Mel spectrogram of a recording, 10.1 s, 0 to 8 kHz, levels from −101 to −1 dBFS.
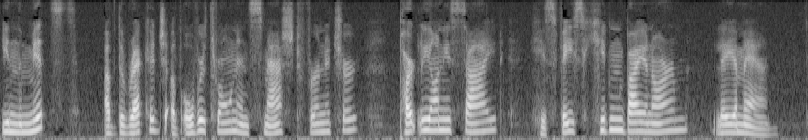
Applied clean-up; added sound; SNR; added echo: none; none; none; none.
